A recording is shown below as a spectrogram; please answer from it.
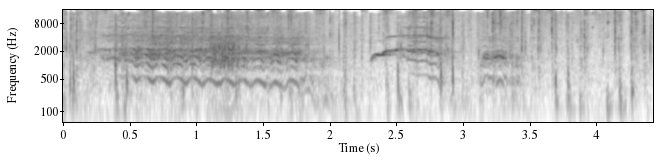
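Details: Horse lets out a drawn-out whinny with a strong rippling tremble, then a sharp rising squeal and a softer short neigh, hoofbeats audible throughout.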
